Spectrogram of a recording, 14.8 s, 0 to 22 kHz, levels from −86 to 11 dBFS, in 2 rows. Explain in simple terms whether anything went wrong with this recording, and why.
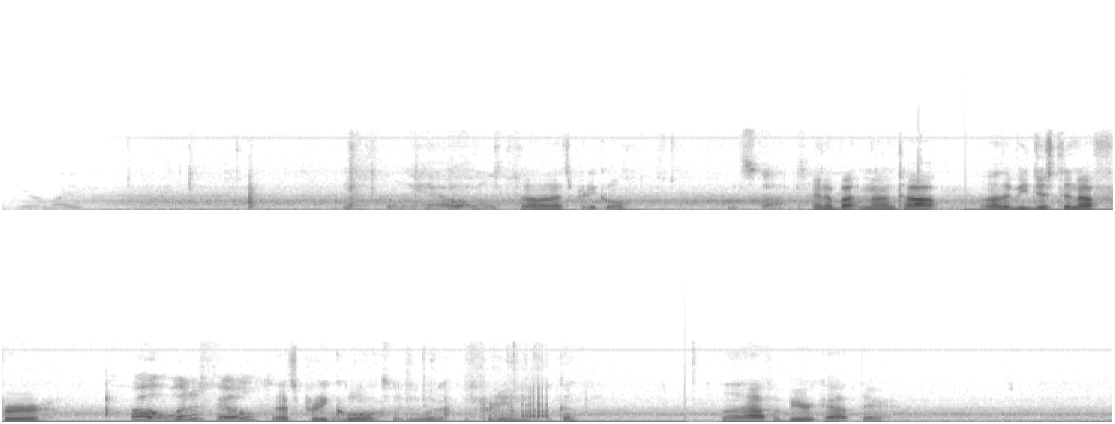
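At 6.43 seconds there is a low thump, and a second one at 11.96 seconds, while the sound itself carries on unchanged in between. This is a DC step: the waveform's resting zero line suddenly jumps to a new level, holds there for about five and a half seconds, then drops back. Each abrupt shift of that baseline pushes the speaker cone in or out, and that sudden push is what you hear as the thump.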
